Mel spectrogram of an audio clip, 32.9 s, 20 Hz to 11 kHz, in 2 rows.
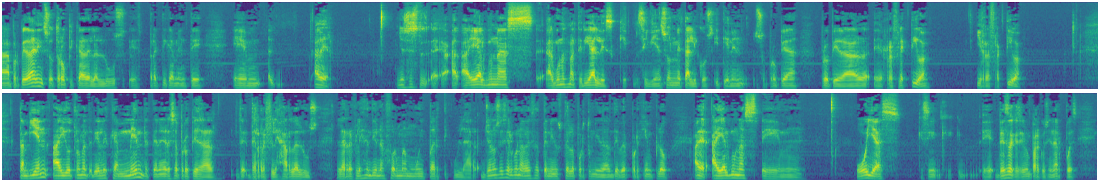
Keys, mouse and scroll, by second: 2.7-3.1 scroll up 2, 3.2 scroll down 2.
